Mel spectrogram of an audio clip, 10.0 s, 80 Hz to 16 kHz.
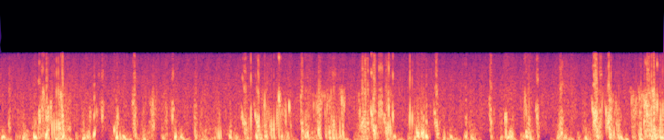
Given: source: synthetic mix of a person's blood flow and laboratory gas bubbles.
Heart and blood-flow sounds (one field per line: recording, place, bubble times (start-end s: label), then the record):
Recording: Doppler ultrasound of blood flow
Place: precordium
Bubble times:
0.11-0.17 s: bubbles
0.47-1.06 s: bubbles
1.26-1.55 s: bubbles
1.68-1.83 s: bubbles
1.97-2.06 s: bubbles
2.22-2.35 s: bubbles
2.40-2.62 s: bubbles
2.90-2.97 s: bubbles
3.19-3.35 s: bubbles
3.60-4.37 s: bubbles
4.49-5.18 s: bubbles
5.34-5.92 s: bubbles
6.11-6.45 s: bubbles
6.49-6.62 s: bubbles
6.95-7.02 s: bubbles
7.32-7.42 s: bubbles
7.54-7.73 s: bubbles
7.84-8.11 s: bubbles
8.37-8.46 s: bubbles
8.83-9.33 s: bubbles
9.42-9.97 s: bubbles
From the record:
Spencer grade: 3 (all of the cardiac periods contain showers or single bubble signals, but not dominating or overriding the cardiac motion signals)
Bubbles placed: anywhere in the cardiac cycle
